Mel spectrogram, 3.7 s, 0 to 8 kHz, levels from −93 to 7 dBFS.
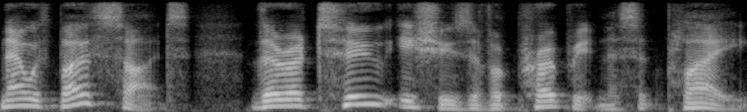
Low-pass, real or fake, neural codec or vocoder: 7.2 kHz; fake; codec, 16 kHz in and 24 kHz out, 1 kbps, XY-Tokenizer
